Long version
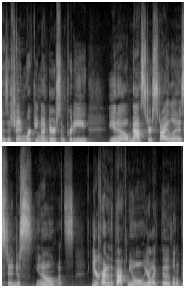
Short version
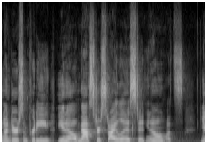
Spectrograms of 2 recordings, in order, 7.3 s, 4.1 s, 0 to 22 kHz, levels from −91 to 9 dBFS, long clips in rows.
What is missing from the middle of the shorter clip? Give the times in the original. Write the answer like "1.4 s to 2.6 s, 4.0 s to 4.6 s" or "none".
1.8 s to 2.1 s, 3.9 s to 4.3 s

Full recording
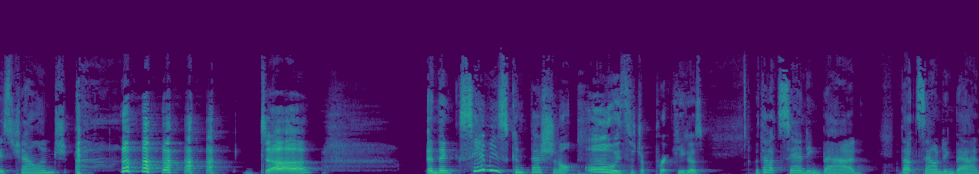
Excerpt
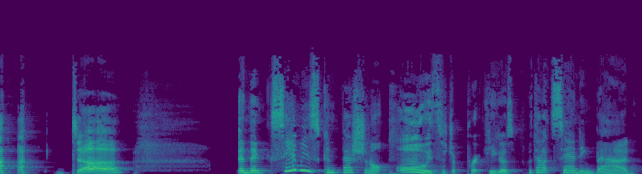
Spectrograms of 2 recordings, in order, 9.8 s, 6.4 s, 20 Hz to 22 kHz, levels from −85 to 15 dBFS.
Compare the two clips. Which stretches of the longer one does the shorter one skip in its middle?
7.1 s to 7.5 s

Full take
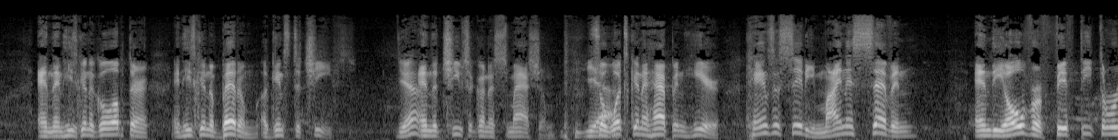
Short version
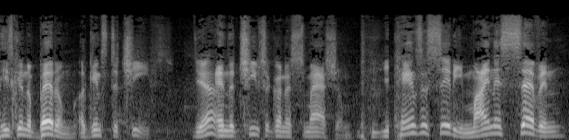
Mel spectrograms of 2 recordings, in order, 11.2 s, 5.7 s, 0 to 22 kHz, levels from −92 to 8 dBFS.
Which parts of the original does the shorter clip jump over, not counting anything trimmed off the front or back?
3.7 s to 3.9 s, 5.9 s to 7.4 s

